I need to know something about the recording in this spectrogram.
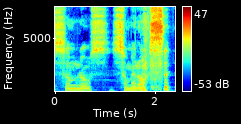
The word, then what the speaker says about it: Somenos: Samoas Lake? Somenos.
